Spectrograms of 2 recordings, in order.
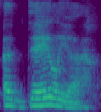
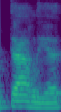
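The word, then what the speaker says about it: dahlia: This is Adelia or Dalia, depending on how you pronounce it.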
